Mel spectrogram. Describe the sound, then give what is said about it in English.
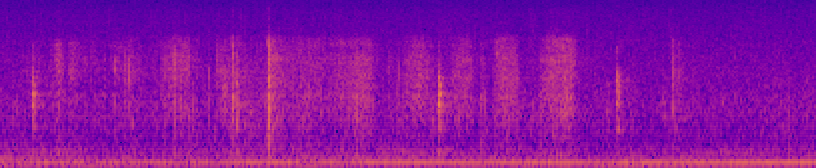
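A folded paper note is carefully opened by one corner using a fingernail, giving a series of soft, crisp crinkles and small crackles, with a low steady hum underneath and no talking. “You want to grab one corner of the paper”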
